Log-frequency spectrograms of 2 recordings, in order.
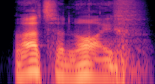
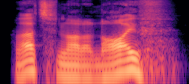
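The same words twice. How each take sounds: First: Lower, mock Australian accent with "That's" punched and a falling end; "That's a knife" in a crap Crocodile Dundee Australian accent; clumsy Australian accent, settled and falling; bad Australian accent. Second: Lower, mock Australian accent with a rise on "knife"; "That's not a knife" in a crap Crocodile Dundee Australian accent; clumsy Australian accent, "knife" lifted like a question; bad Australian accent. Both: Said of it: "My Australian accent is crap".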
